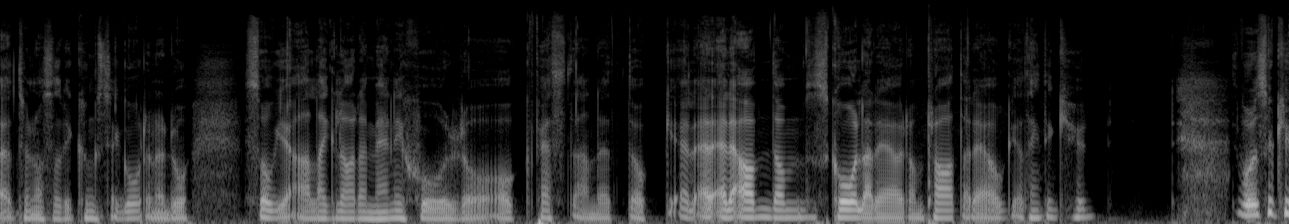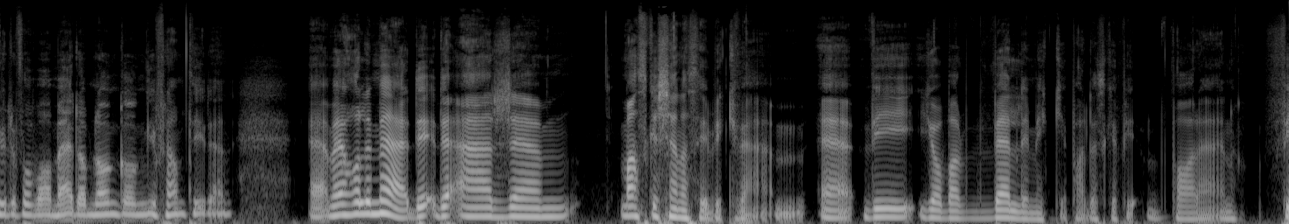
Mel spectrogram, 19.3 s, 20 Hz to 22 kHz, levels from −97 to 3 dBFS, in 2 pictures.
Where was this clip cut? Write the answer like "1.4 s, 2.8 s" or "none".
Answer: 9.2 s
